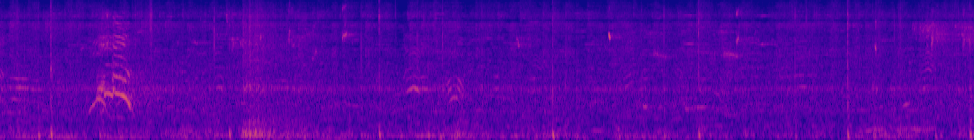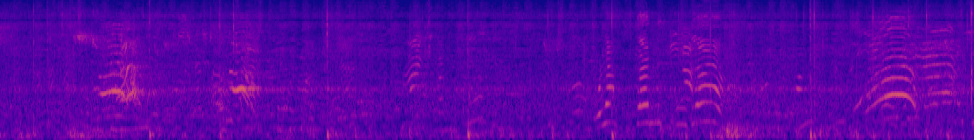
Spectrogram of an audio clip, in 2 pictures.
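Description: A volleyball thumps off players' arms.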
